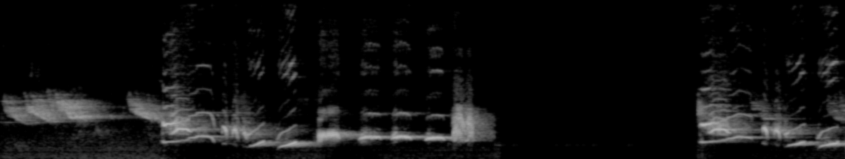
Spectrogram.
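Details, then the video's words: Orange-headed thrush song, female against male in ngeplong style, a lure for a silent bird: a long descending high whistle leading into rapid varied warbled notes, a pause, then another quick phrase. "SUARA ANIS MERAH BETINA VS ANIS MERAH JANTAN NGEPLONG || PANCINGAN ANIS MERAH MACET"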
